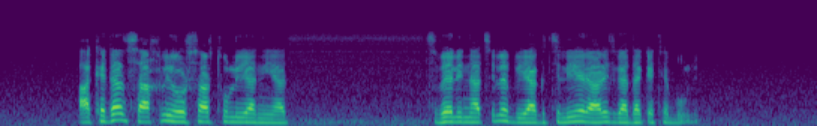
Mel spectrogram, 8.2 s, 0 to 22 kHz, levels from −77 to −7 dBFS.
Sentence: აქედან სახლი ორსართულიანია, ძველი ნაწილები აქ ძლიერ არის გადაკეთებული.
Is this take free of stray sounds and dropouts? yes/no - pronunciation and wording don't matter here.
yes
